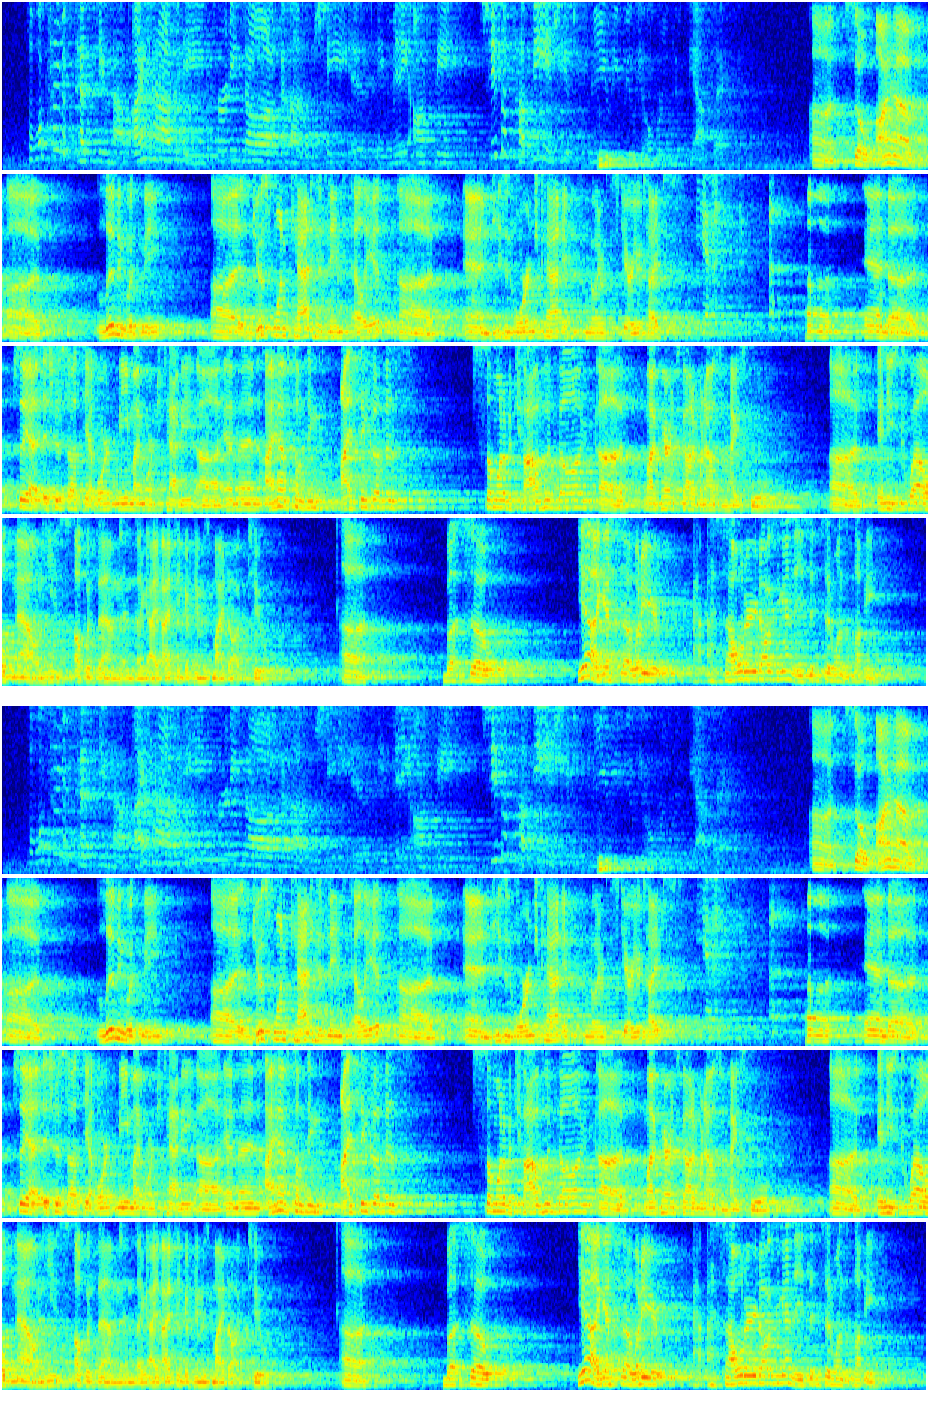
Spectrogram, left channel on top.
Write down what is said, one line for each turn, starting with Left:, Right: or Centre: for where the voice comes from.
Left: So, what kind of pets do you have? I have a herding dog. Um, she is a mini Aussie. She's a puppy and she gets really,
Right: Mhm.
Left: really over enthusiastic.
Right: Uh, so I have uh, living with me uh, just one cat. His name's Elliot, uh, and he's an orange cat. If you're familiar with the stereotypes,
Left: Yes. <laughs>
Right: uh, and uh, so yeah, it's just us. Yeah, or me, my orange tabby, uh, and then I have something I think of as somewhat of a childhood dog. Uh, my parents got him when I was in high school, uh, and he's 12 now, and he's up with them. And like I, I think of him as my dog too. Uh, but so yeah, I guess uh, what are your so how old are your dogs again? You said you said one's a puppy.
